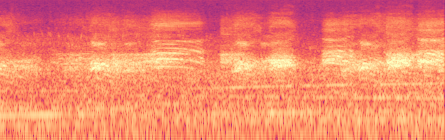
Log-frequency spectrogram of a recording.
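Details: Crows calling in the city, rough caws of varied length, some lone and some clustered, several birds overlapping, with a faint low hum of traffic.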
